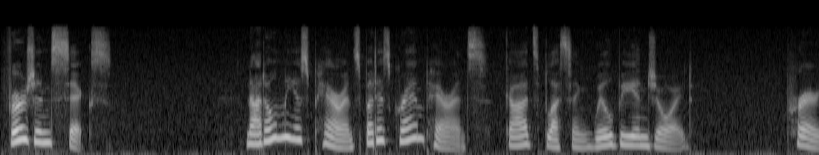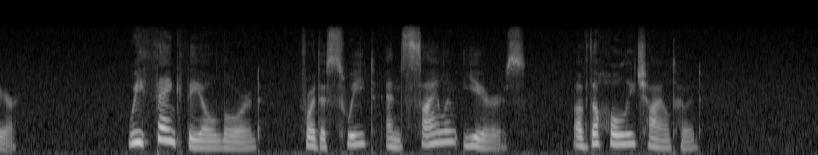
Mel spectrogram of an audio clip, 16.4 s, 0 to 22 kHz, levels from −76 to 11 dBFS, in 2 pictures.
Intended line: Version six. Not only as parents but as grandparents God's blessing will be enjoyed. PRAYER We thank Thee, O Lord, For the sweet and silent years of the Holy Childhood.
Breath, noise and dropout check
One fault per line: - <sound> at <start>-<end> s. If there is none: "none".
none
